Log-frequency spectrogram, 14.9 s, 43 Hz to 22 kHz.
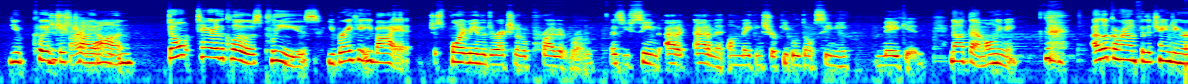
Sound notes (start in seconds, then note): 13.0 chuckle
